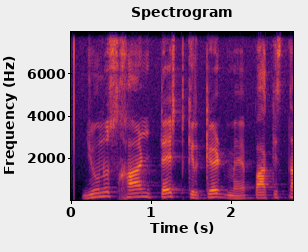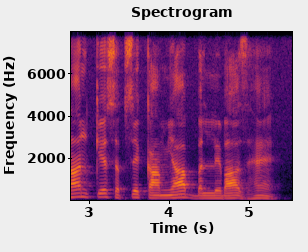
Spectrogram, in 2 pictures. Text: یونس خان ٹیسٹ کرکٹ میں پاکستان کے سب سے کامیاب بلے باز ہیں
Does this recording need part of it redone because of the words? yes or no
no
